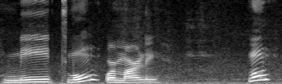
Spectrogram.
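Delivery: usual speaking voice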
